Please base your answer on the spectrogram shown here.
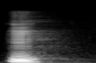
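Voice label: voice Aff2, voices heroes, Japanese; kingsraid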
